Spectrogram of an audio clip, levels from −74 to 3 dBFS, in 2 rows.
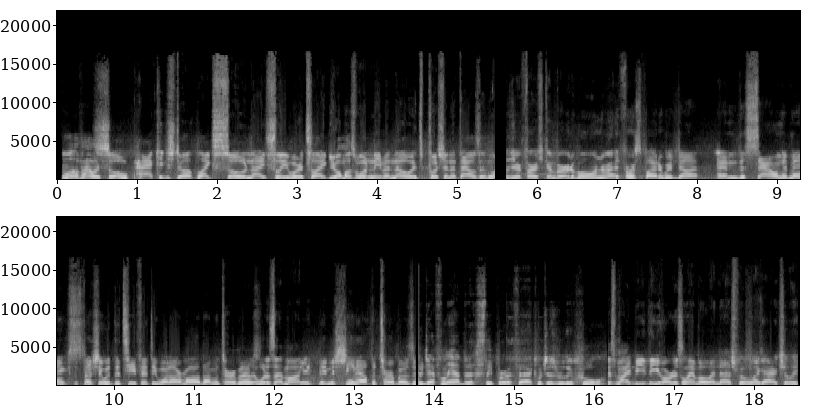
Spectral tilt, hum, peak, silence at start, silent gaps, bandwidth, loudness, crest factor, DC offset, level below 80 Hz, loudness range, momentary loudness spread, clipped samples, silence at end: -3.5 dB/octave; none; -8 dBFS; 0.05 s; 5.48-5.61 s; 17 kHz; -20 LUFS; 12 dB; under 0.1%; -58 dBFS; 2 LU; 3 LU; under 0.1%; 0 s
